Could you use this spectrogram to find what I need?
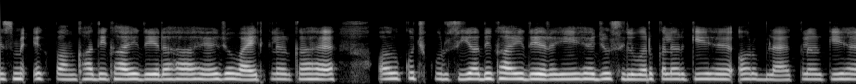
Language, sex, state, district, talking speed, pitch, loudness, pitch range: Hindi, female, Chhattisgarh, Raipur, 205 wpm, 245 Hz, -16 LUFS, 240-250 Hz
